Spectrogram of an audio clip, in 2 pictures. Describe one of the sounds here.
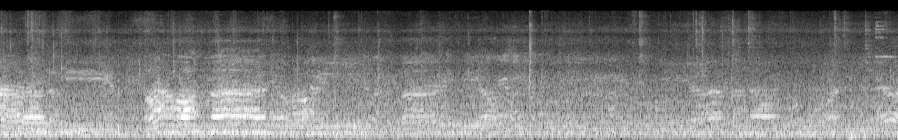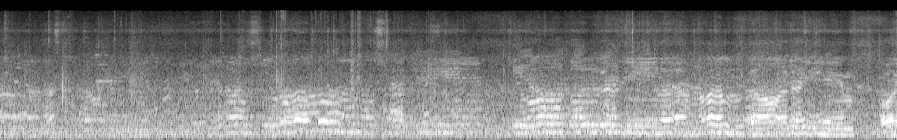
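A man speaks with animation to a crowd outdoors.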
